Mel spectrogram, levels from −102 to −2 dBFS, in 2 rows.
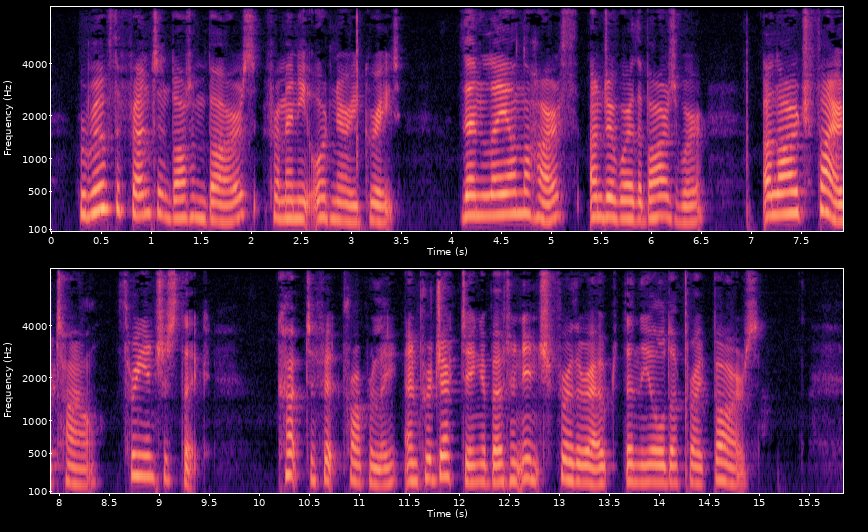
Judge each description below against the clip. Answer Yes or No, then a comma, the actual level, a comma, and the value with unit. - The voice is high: Yes, high, 195 Hz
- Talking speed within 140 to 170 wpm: Yes, average, 165 wpm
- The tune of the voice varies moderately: Yes, average, 4.0 semitones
